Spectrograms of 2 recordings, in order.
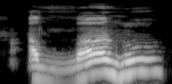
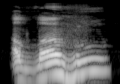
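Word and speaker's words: اللهُ: disini temen-temen perhatikan Allah mengucapkan Allah ini harus tebal pengucapannya allohu Mudin 4 adalah seolah ini terdapat huruf ha ha besar ya jadi letaknya di pangkal tenggorokan gue ya beda sama how how ucapannya harus allohu allohu ya banyak ya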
